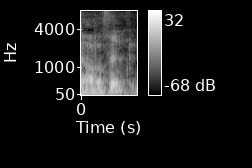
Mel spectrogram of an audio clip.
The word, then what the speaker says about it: Olyphant: David Dutton played by Timothy Olyphant which rhymes with elephant incidentally and his pregnant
